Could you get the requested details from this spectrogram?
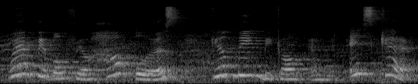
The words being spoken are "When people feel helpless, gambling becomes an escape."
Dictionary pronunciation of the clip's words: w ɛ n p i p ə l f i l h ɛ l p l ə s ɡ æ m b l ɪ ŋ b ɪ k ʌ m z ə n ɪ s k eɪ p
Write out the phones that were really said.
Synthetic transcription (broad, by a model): w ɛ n p i p ə l f i l h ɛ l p l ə s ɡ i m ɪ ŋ b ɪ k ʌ m ə n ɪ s k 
